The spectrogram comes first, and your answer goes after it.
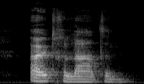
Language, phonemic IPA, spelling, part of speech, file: Dutch, /ˈœytxəˌlatə(n)/, uitgelaten, verb / adjective, Nl-uitgelaten.ogg
- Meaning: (verb) past participle of uitlaten; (adjective) exuberant, ebullient, elated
